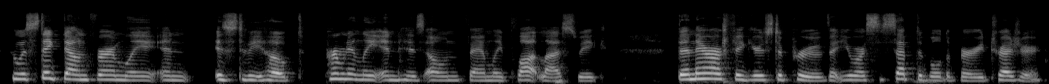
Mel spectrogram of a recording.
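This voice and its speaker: A woman giving a scripted, formal and wry theatrical introduction as presenter of a radio drama. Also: mid-range voice.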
